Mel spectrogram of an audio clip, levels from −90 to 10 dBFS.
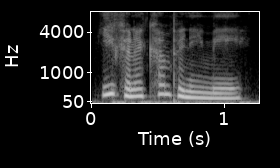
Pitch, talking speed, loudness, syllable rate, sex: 215 Hz, 190 wpm, -17 LUFS, 6.3 syllables/s, female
